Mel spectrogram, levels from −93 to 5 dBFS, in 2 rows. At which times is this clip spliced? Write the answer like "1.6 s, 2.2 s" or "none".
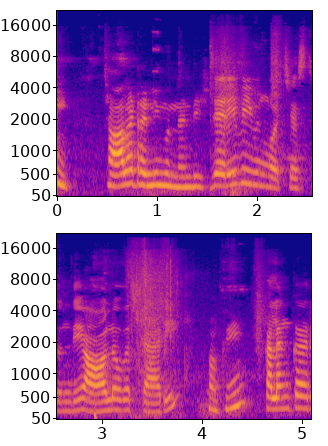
1.5 s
